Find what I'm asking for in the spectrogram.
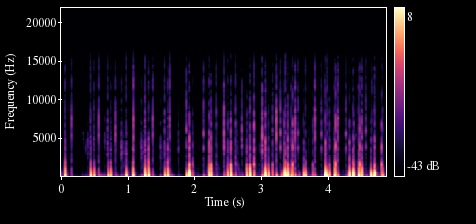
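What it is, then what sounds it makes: Hardcover book tapped with fingernails. Long acrylic nails tap rapidly and irregularly on a solid hardcover copy of *Me Talk Pretty One Day*, a book with a pale green matte paper cover, held close to the face. The result is a steady run of short, dry, clicky taps with a hollow midrange tone around 350 Hz, each dying away almost instantly.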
